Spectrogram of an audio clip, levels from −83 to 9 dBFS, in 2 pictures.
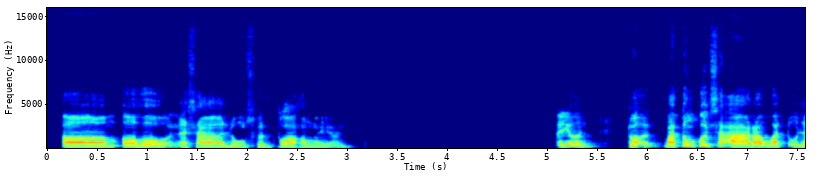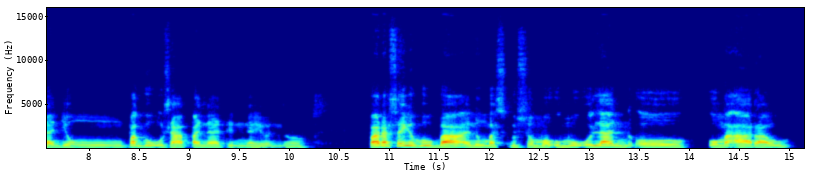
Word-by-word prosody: Um, 135 -1 +5
oho 155 -2 +1
nasa 135 +2 0
lungsod 140 0 -9
po 130 - 0
ako 125 -1 0
ngayon. - - -13 2.0
Ayun 190 +4 -3 0.3
to 170 - +3 0.2
patungkol 200 +4 +1
sa 160 -6 +3
araw 160 0 +6
at 150 - 0
ulan 145 0 -4
yung 145 -2 -7 0.5
pag-uusapan 150 -5 -2
natin 120 -2 -7
ngayon 105 -4 -10
'no. 105 +4 -12 0.7
Para 175 +3 +7
sayo 180 -2 0
ho 170 - 0
ba 145 -1 +7
anong 150 +3 -6
mas 160 +1 -4
gusto 150 0 -10
mo 140 0 -5
umuulan 155 -1 0
o 125 -2 -4 0.2
umaaraw? 125 -6 -1
145 Hz, 120 wpm, -21 LUFS, 130-160 Hz, 2.0 s, Para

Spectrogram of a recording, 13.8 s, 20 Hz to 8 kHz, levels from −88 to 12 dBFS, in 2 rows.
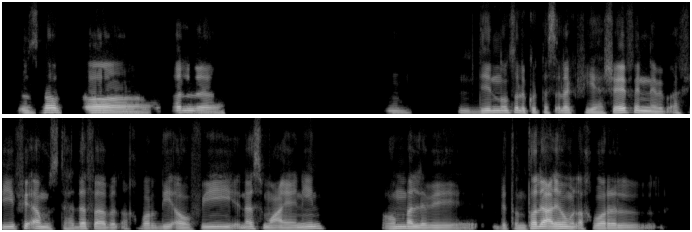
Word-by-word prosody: بالضبط 135 +4 +1 0.3
آه، 120 -3 +4 0.2
تخل 130 -3 0 1.7
امم، 125 -1 -9 0.5
دي 130 0 -2
النقطة 135 +1 0
اللي 130 - +1
كنت 130 -1 -7
هاسألك 130 +1 -4
فيها، 120 -3 -5
شايف 145 +7 +2
إن 130 -3 +3
بيبقى 115 +2 -7
في 135 +4 -2
فئة 140 +1 0
مستهدفة 125 +1 -1
بالأخبار 125 +2 -6
دي 125 +2 -5
أو 120 -2 -1
في 130 +3 -2
ناس 135 0 -4
معينين 115 +6 -1 0.6
هُم 135 +2 +1
اللي 125 -2 +3
بي 110 0 -4 0.3
بتنطلي 125 +3 +3
عليهم 135 +1 +7
الأخبار 125 -1 0 0.2
الfake 105 - -20
130 Hz, 125 wpm, -23 LUFS, 120-135 Hz, 1.7 s, عليهم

